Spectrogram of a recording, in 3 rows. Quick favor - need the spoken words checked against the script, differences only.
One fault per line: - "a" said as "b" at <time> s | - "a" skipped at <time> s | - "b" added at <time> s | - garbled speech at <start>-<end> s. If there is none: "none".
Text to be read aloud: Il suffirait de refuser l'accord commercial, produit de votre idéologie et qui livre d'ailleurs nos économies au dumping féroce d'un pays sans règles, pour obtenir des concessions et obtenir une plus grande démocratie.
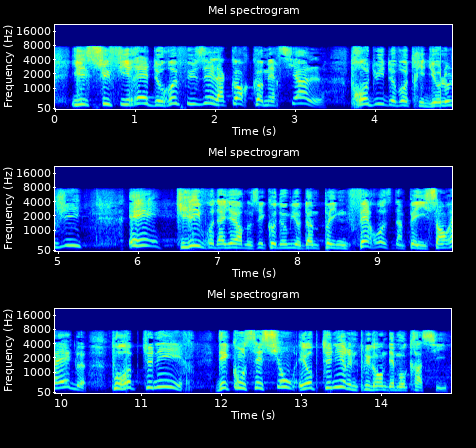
none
